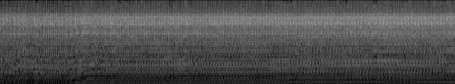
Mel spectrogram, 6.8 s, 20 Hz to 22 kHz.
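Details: Homelite XL-2 chainsaw after bar maintenance, test run checking oiler: steady high-pitched two-stroke buzz holding even revs after brief pickup, no misfire or stumble; sprocket somewhat worn and noisy; normal running.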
